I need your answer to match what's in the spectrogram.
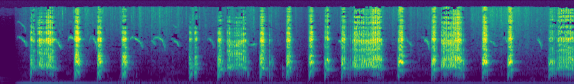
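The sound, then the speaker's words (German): A hen clucks in a quick, uneven series of short clucks, some louder than others, with no talking. “Die Henne als sanfte Hüterin, als treusorgende Mutter einer Schar wuselnder Küken, als liebevolle Glucke, die die Kleinen schützend unter die Fittiche nimmt.”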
